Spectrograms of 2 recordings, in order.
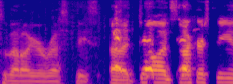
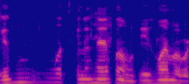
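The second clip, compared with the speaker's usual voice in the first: hushed, very quiet, doubtful, unsure wondering murmur; 16 dB quieter than usual. Teasing the listener by mimicking their earlier delivery back to them, mock-unsure tone. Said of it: "It was more like".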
